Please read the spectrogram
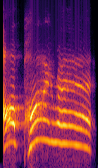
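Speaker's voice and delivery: high, long-held cry of alarm; alarmed cartoon cry. Cartoon character spotting a pirate, alarmed cry. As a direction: cry it out, stretching the last word.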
